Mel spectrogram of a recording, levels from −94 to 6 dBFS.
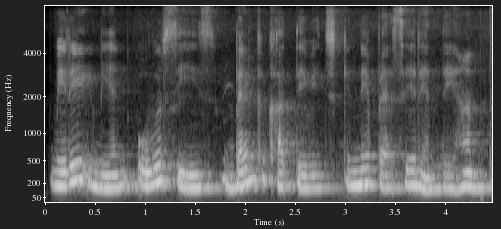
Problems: background sounds at intervals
